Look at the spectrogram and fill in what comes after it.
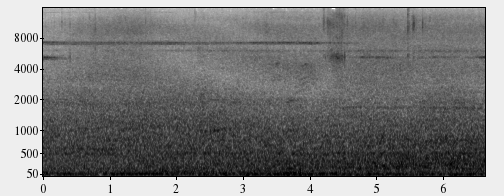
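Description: SEPTA Regional Rail electric train rolling into the station on the far track, a steady low rumble with faint high-pitched squeals from the wheels.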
